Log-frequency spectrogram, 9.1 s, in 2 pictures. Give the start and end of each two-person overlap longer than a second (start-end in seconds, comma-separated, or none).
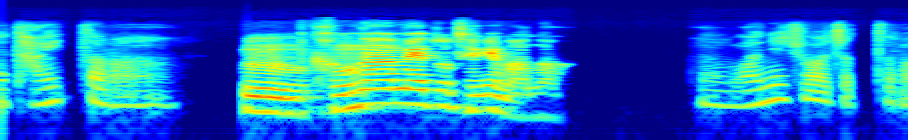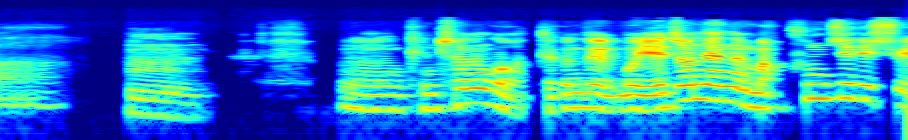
none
